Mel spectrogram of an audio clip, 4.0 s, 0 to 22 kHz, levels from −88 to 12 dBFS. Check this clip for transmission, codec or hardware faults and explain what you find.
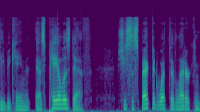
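Two kinds of fault are audible in this speech clip: one pop and two small skips.

Loud pop: A single sharp pop sits on top of the speech from 1.15 to 1.17 s, peaking at about 10 dB above it, while the talking carries on underneath. It is likely an electrical pulse, such as a switch or static discharge, added to the signal path.

Dropped buffer (overrun): At 1.61 s and again at 3.05 s there is a tiny jump forward in the speech, roughly 10 ms missing each time, with no gap of silence. Samples were likely overwritten before being read, joining the surrounding audio directly.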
